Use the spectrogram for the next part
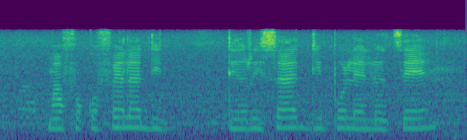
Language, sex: Tswana, female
